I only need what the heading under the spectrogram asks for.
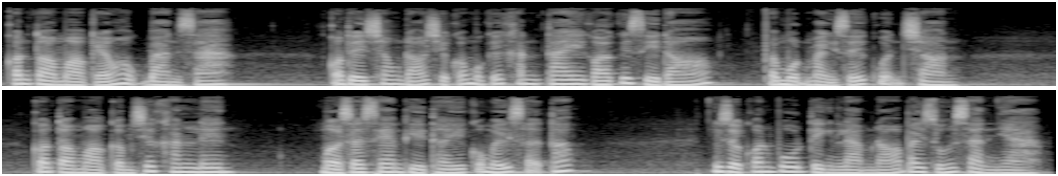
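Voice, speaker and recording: A spoiled young daughter confesses and apologizes to her parents in a radio story, voiced by a woman. She sounds tearful and sorry, read in a low, mellow tone. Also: moderate pace, natural voice. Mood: confessing. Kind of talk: audiobook reading.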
